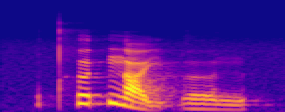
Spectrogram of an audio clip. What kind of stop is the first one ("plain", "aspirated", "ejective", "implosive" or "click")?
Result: aspirated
